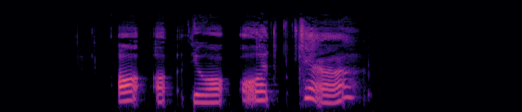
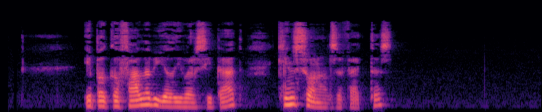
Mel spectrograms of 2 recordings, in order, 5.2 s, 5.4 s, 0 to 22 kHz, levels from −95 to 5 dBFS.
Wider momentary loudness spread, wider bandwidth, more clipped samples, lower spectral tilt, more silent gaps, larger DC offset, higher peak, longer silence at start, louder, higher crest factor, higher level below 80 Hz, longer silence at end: about the same, 10 LU vs 10 LU; first, 14 kHz vs 11.5 kHz; neither; second, -1.5 dB/octave vs -4 dB/octave; first, 2.32-2.39 s vs none; neither; second, -20 dBFS vs -10 dBFS; first, 1.2 s vs 0.85 s; second, -39 LUFS vs -28 LUFS; about the same, 22 dB vs 22 dB; second, under -90 dBFS vs -78 dBFS; first, 1.65 s vs 1.5 s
